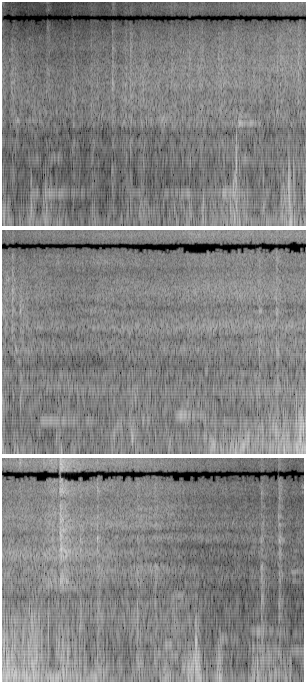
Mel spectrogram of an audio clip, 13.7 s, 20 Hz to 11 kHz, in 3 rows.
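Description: Transport for Wales Class 197 diesel multiple unit passing, its wheels clacking over rail joints and points, building to loudest about nine seconds in.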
